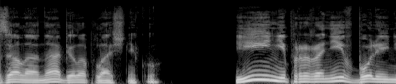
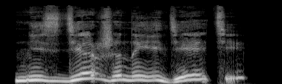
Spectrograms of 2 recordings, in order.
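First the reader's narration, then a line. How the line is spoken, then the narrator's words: Sighing. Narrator (Russian): вздохнула Вэрин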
